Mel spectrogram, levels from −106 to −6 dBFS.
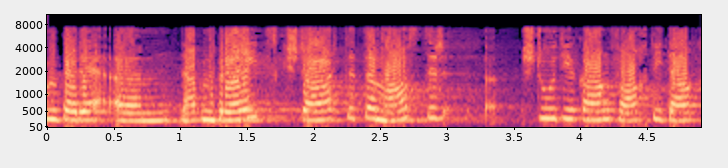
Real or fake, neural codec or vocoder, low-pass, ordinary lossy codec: real; none; 7.2 kHz; none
